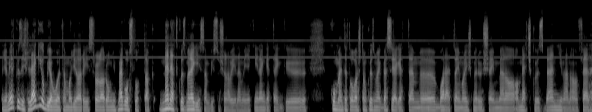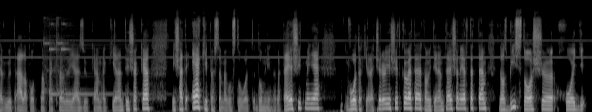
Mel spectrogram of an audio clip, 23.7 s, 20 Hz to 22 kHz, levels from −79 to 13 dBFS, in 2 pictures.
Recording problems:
high-pitched whine; faint; throughout; 2.5 kHz, 20 dB below the speech
doorbell; noticeable; from 13 to 19 s; peak 8 dB below the speech

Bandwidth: 15 kHz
